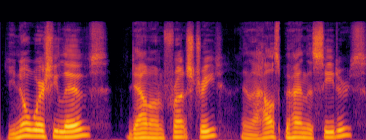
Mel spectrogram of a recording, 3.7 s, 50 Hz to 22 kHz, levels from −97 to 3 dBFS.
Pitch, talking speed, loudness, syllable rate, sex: 145 Hz, 245 wpm, -16 LUFS, 6.5 syllables/s, male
